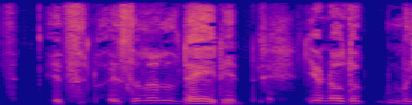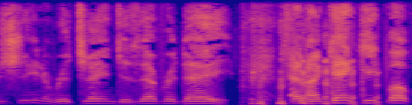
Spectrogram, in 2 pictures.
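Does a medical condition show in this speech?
Yes: vocal cord paralysis, tracheotomy; paralyzed vocal cords causing insufficient breath, tracheotomy tube since before daughter's birth; tracheotomy tube in place, only way to breathe, age 90; audible hissing when speaking, must close tube with finger to talk.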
